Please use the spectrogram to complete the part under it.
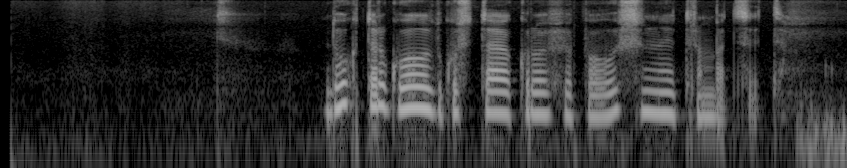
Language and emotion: Russian, neutral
